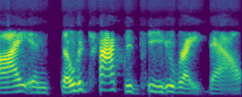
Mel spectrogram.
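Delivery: ordinary delivery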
